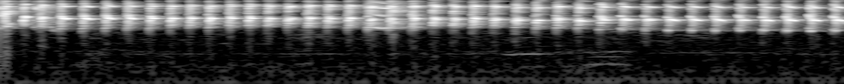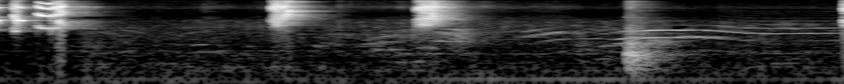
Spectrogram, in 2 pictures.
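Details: Ngekek chattering from a lovebird, used to stir a rival to reply: rapid, shrill, evenly pulsed trilling for about four and a half seconds, followed by a quiet pause broken by three or four brief harsh chirps.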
